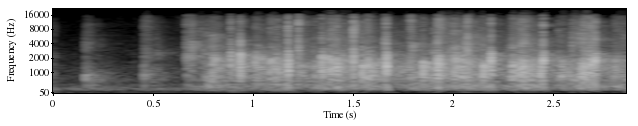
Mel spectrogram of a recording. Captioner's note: applause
